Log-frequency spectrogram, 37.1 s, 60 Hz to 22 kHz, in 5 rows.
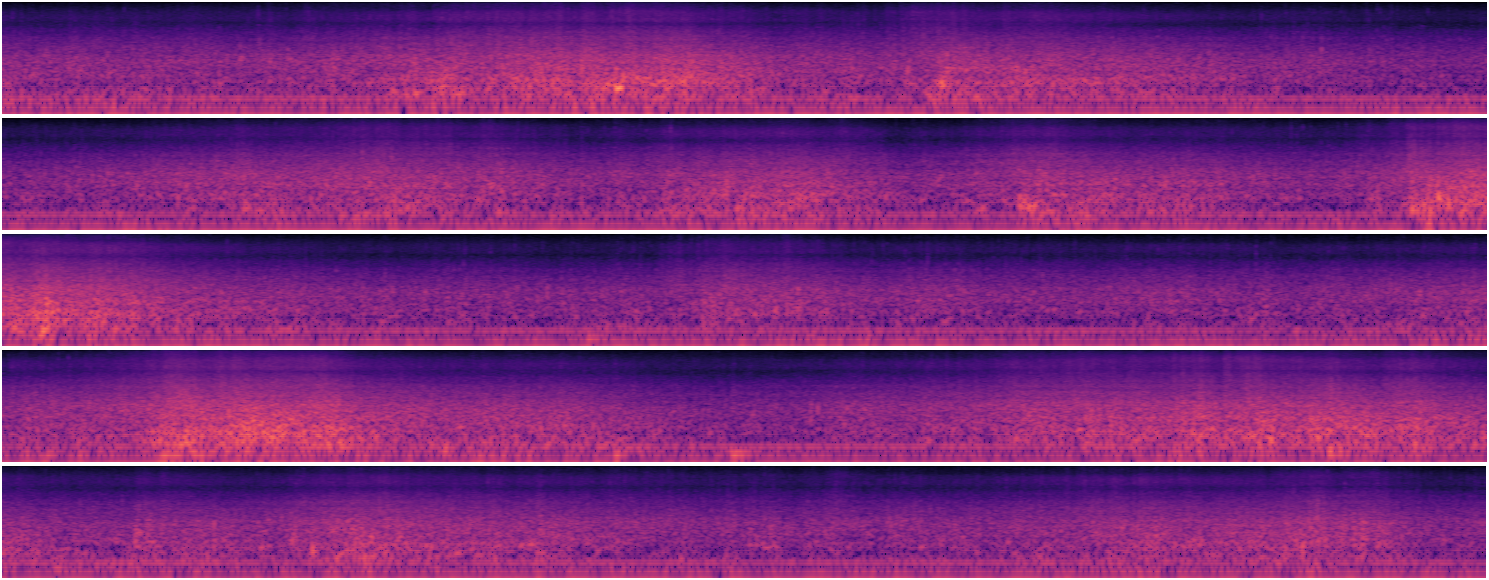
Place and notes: Coastal block, at the seaside, Waves, High tide time, Wave block
Zoom H2n MS+XY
